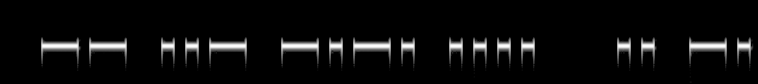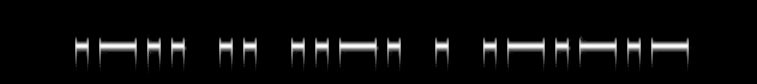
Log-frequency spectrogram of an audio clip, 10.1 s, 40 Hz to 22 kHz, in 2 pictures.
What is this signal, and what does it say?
Morse code, heard as a keyed tone, about 15 wpm, 700 Hz. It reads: MUCH IN LIFE.
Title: Sentences from Top 1000 Words - Review Part 6 - 15wpm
